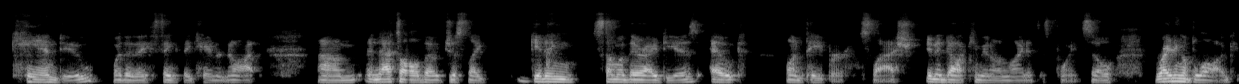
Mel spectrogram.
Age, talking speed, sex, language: 20-39, 175 wpm, male, English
